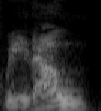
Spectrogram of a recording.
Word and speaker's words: cuidado: You have the deletion of intervocalic or word final B and something like cuidado being pronounced cuidao, or word final n being pronounced as an so more back in the mouth at the velar position.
